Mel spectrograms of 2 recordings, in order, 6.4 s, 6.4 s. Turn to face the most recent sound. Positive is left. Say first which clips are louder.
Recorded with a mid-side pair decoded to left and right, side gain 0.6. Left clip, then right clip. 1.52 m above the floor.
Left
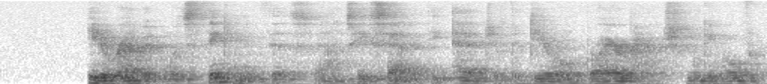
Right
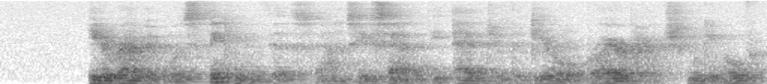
# left 1 dB
turn(degrees=60)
